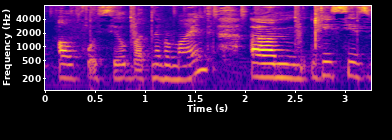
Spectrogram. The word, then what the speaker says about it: Alphosyl: I always mispronounce this, it's Alphosyl, but never mind.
